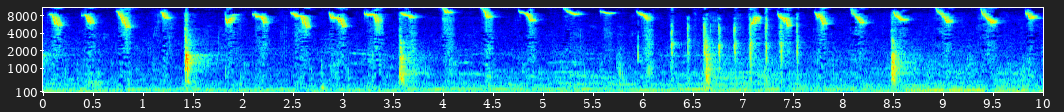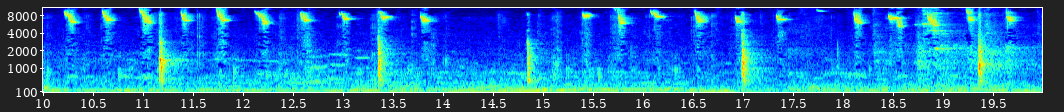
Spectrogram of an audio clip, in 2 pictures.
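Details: Pest squirrel calling its mother, a recording meant for ambush hunting: high, sharp chirps that dip in pitch, repeated about two to three times a second without pause, with scattered sharp clicks and a low hum beneath.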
